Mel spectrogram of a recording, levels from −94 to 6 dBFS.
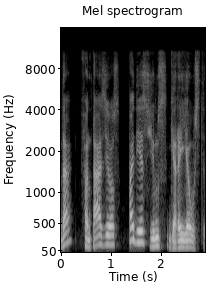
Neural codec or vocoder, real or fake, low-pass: none; real; 10.8 kHz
